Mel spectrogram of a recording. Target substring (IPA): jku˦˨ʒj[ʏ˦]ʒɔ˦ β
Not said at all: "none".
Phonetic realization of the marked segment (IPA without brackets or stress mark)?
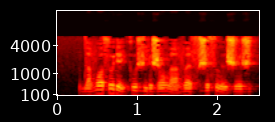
ʏ˦˨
